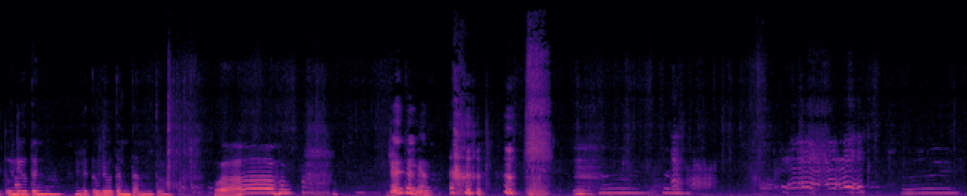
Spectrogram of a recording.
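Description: A newborn baby cries loudly close by.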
